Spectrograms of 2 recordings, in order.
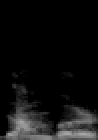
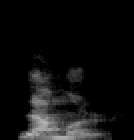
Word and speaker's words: plumber: wrong way okay so if you're saying plumber you know you don't have you should not be telling plumber from now on it's plumber okay all right well done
